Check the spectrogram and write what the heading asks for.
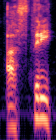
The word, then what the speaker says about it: Astrid: primero a a Astrid Cómo debo pronunciar tu nombre Astrid porque así me dice mi mamá Así que Astrid Astrid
